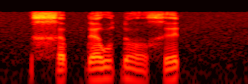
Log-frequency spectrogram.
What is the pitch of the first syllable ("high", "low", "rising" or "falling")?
low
